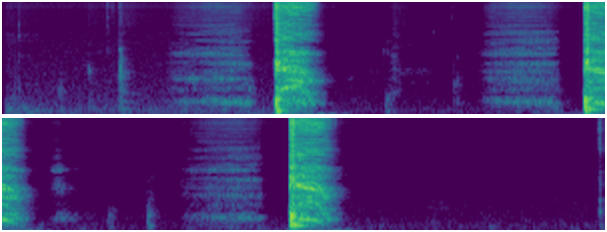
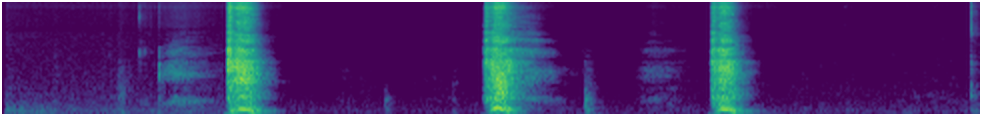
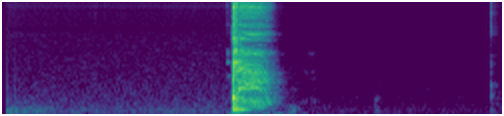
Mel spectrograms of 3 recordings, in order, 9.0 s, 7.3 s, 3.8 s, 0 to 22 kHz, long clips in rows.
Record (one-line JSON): {"three_cough_length": "9.0 s", "three_cough_amplitude": 32768, "three_cough_signal_mean_std_ratio": 0.22, "exhalation_length": "7.3 s", "exhalation_amplitude": 32768, "exhalation_signal_mean_std_ratio": 0.23, "cough_length": "3.8 s", "cough_amplitude": 32768, "cough_signal_mean_std_ratio": 0.19, "survey_phase": "beta (2021-08-13 to 2022-03-07)", "age": "18-44", "gender": "Male", "wearing_mask": "No", "symptom_none": true, "smoker_status": "Ex-smoker", "respiratory_condition_asthma": true, "respiratory_condition_other": false, "recruitment_source": "REACT", "submission_delay": "1 day", "covid_test_result": "Negative", "covid_test_method": "RT-qPCR", "influenza_a_test_result": "Negative", "influenza_b_test_result": "Negative"}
